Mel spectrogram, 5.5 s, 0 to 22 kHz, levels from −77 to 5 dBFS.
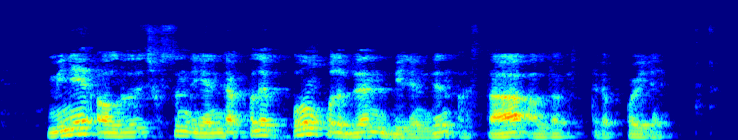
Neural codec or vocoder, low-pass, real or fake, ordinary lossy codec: none; 10.8 kHz; real; MP3, 48 kbps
